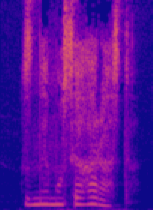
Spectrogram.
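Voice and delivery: tense, strained whispering. A woman reassures the narrator while holding back a struggling man, tense whisper. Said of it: "прошепотіла Аліса напружено".

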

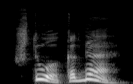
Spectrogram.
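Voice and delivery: piercing, shrill, frightened high outcry. Ruth cries out as others fear the power will be cut, shrill frightened voice. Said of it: "скрикнула Рут пронзительным, испуганным голосом".

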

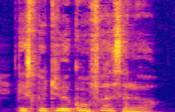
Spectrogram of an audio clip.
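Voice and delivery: cried-out exclamation. Madame, taking up the letter again to decipher it, exclaiming. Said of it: "S'écria madame".

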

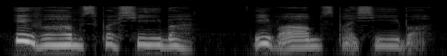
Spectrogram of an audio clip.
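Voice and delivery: drowsy, half-asleep, dozing-off voice. The bear wanders back to his den after drumming: sleepy voice. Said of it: "приговаривая сонным голосом".

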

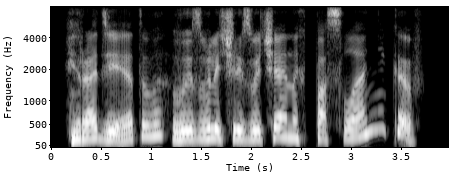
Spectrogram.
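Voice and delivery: disdainful, contemptuous rising tone. A woman answers the narrator's carefully chosen explanation, contemptuous. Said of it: "презрительно поинтересовалась женщина".

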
